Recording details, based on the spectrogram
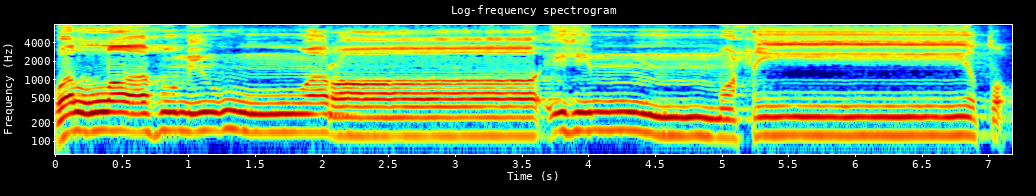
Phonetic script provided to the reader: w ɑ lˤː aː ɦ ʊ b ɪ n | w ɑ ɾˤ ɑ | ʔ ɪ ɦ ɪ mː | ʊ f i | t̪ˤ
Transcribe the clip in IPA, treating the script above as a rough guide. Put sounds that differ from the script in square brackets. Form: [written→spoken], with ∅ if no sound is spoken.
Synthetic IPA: w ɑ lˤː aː ɦ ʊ [b→m] ɪ n | w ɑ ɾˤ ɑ | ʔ ɪ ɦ ɪ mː | ʊ [f→ħ] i | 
